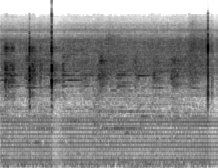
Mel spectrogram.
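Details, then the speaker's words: DIY amplifier power supply with a small speaker, running without the balanced input module and using a better-quality input cable: steady low buzz with evenly spaced tones and faint hiss; mains hum persists, reduced once balanced input fitted. "Ini kalau kabelnya kurang bagus ya mungkin lebih dengung lagi, karena ini kabelnya yang input itu yang udah kabel yang ininya yang dari sini mau ya, dari sini belakang itu kan pribadi udah berikan kabel yang agak bagusan dikit, tetap dengung ya."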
